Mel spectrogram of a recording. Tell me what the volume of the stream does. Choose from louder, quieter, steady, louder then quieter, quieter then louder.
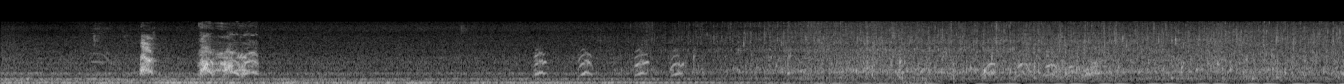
louder.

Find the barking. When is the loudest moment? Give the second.
2 s.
